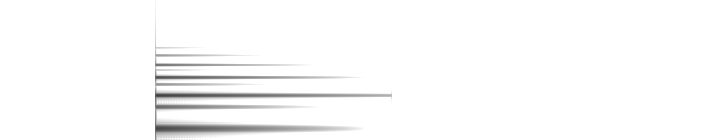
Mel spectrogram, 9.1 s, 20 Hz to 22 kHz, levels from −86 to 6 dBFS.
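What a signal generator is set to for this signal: FM tone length 2.95 s, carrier 1.47 kHz, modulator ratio 0.82, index 1.1, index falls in 2.72 s linear, decay 4.03 s, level -14 dB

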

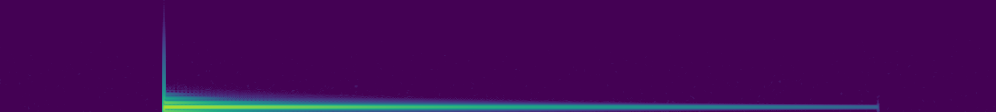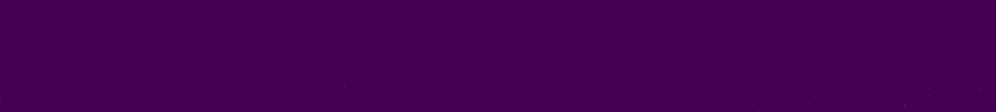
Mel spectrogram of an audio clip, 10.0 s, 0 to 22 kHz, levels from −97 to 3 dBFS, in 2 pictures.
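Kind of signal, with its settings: FM tone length 3.57 s, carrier 192 Hz, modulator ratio 0.78, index 0.53, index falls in 1.22 s exponential, decay 3.67 s, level -7 dB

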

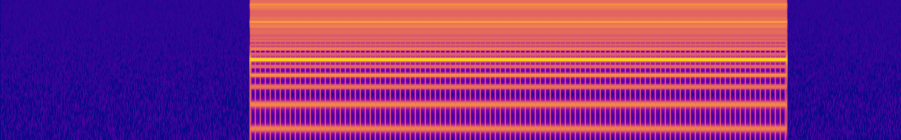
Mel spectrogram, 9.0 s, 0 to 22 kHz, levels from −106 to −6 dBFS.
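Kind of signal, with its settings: tone square 3.79 kHz -10 dBFS 5.36 s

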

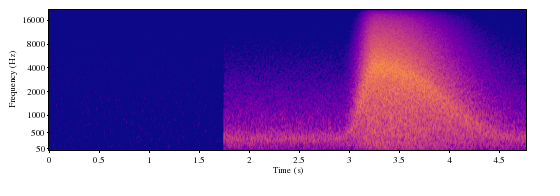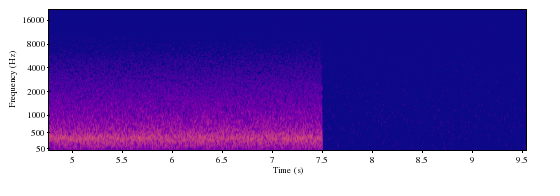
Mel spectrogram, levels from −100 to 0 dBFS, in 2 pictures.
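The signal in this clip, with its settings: whoosh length 5.75 s, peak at 1.52 s, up 0.36 s, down 1.56 s, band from 350 Hz, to 4.2 kHz, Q 2.5, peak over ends 35 dB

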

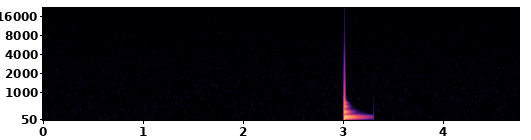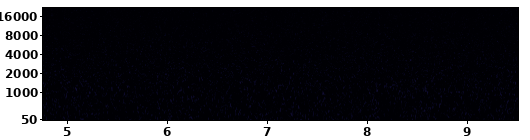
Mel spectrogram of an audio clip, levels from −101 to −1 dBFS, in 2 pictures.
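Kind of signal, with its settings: wood hit plate, length 0.29 s, lowest mode 122 Hz, modes 4, decay 0.33 s, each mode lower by 4 dB, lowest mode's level -11 dB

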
